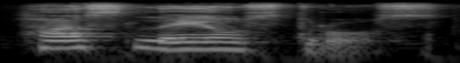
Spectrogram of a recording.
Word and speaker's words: Hossleostros: I pronounced it Hos Leost.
